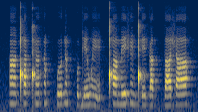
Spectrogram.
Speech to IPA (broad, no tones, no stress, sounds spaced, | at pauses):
ã ǃʰ a ǃʰ ə̃ h ə̃ pː ʊ ɗ ə̃ pː ʊ ɡ e w ẽ | ǃʰ a m e ʃ ẽ ǃʼ e ɡ a tː a ʃ a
